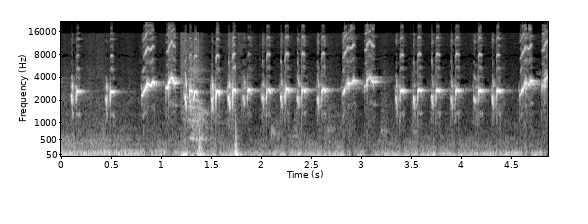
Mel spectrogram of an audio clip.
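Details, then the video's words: Kutilang emas (ruby-throated bulbul), white-eyed type, in vigorous ngeplong song: quick series of clipped chirps, some rising into higher upslurred notes, with brief low knocks near the start. "Suara Asli Ngeplong Kutilang Emas Mata Putih Gacor Dor"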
